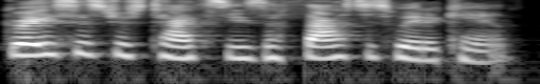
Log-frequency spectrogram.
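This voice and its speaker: A woman voicing a brisk, know-it-all girl, matter-of-fact and bossy, in a storybook reading. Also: fairly high pitch, dark tone, natural voice. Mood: reassuring.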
